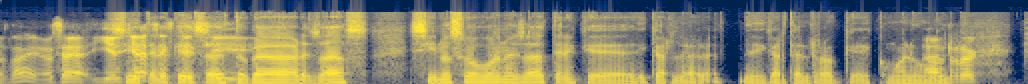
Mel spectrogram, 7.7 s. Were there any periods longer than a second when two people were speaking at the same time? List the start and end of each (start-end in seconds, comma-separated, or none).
0.8-2.0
